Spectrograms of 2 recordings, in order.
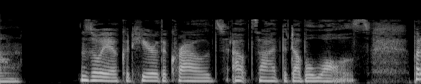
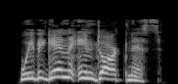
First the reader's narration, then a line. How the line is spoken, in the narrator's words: he cried to the swaying crowd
